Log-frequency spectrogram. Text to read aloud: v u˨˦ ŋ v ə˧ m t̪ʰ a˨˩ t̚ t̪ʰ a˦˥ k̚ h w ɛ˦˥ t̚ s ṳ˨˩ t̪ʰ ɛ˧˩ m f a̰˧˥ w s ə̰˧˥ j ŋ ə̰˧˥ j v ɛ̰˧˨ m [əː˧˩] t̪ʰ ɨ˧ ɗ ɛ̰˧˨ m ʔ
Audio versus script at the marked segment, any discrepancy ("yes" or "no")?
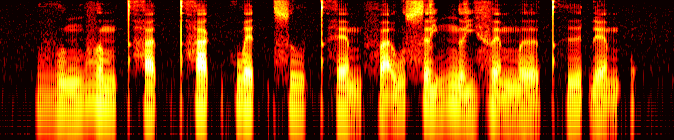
no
